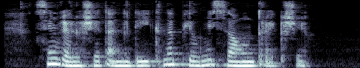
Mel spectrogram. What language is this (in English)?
Georgian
